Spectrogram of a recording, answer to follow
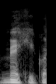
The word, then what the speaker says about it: México: en este caso concreto también puede pronunciarse como una J en ciudades como Oaxaca Jalapa Y por supuesto México que se escribe con x pero se pronuncia México Así que igual que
